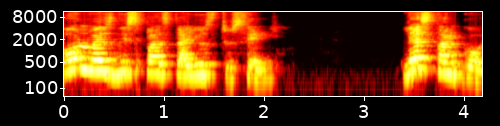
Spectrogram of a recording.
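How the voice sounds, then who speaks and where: A woman's somewhat breathy, fairly slow voice with a Kenyan accent and very wide pitch swings. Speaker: YouTuber. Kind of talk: casual vlog chat. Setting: at home.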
